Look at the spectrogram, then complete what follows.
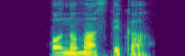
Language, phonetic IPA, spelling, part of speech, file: Polish, [ˌɔ̃nɔ̃ˈmastɨka], onomastyka, noun, Pl-onomastyka.ogg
